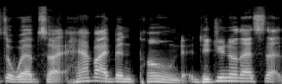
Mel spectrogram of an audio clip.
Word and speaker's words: pwned: And it is have I been pwned? Because I had to look that up. I didn't know how you say it. I thought it was like pawned, like a pawn shop.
